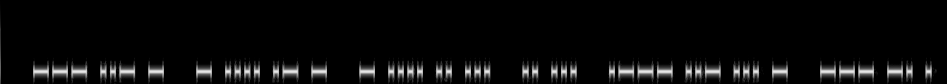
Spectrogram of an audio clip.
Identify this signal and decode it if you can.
Morse code, heard as a keyed tone, about 25 wpm, 600 Hz. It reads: OUT THAT THIS IS JUST ONE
